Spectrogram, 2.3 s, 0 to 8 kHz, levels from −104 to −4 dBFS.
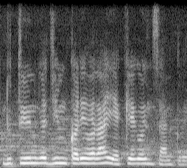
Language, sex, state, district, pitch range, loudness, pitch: Hindi, female, Bihar, Vaishali, 220-240 Hz, -12 LUFS, 230 Hz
